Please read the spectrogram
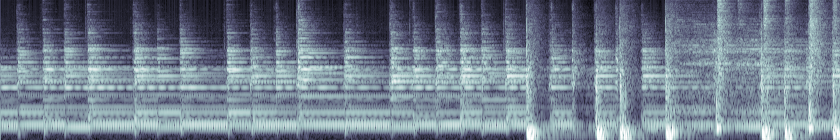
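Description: Epiphone Hummingbird tenor ukulele with low-G nylgut strings, amplified through a small Roland Micro Cube GX, strumming chords in a steady rhythm. A drum kit comes in about five seconds in with bass drum beats, and cymbals join about two seconds later.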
